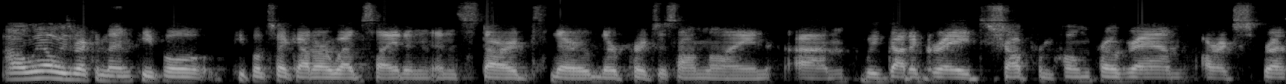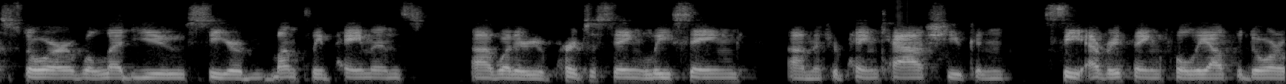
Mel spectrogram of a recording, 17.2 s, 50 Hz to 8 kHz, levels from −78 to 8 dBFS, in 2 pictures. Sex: male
